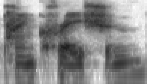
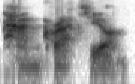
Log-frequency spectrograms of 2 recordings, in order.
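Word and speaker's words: pankration: pancre to some degree uh they call it pancre sometimes in in in the West but um it's actually pronounced originally pantion which means to master all like pan is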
